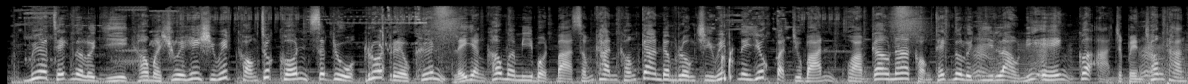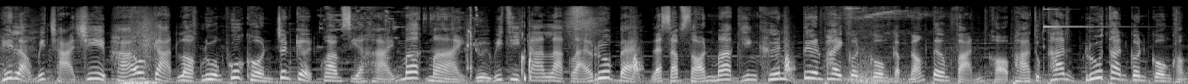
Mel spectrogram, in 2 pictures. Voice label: Thai Male Narration Lively

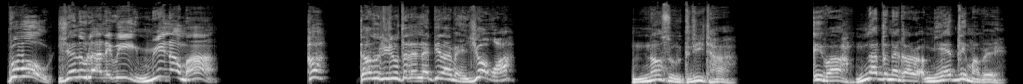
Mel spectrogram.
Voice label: Male Burmese Game

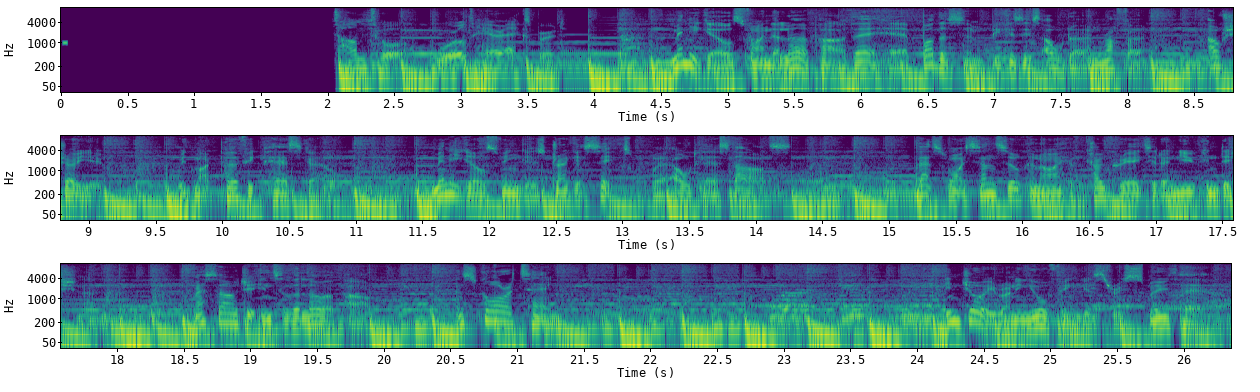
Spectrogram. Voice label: UK English, Male; Sunsilk Tiga

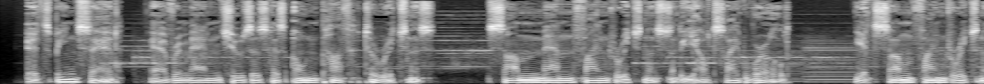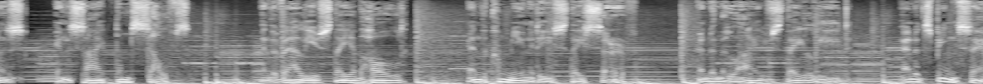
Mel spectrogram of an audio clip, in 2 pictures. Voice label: African English Ad Radio, African Male; Castle Milk Stout

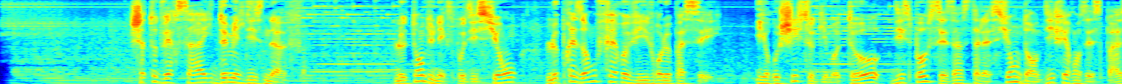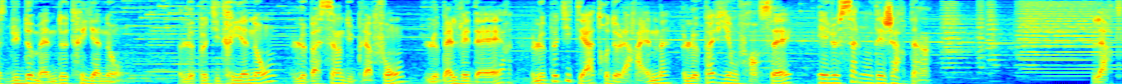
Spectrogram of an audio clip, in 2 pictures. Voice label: French Radio; Versailles

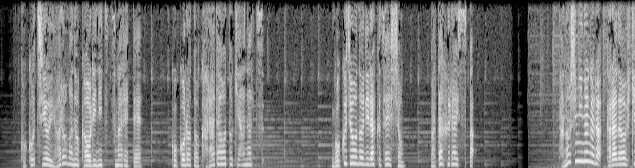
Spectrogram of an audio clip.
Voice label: Japanese Voice Sample

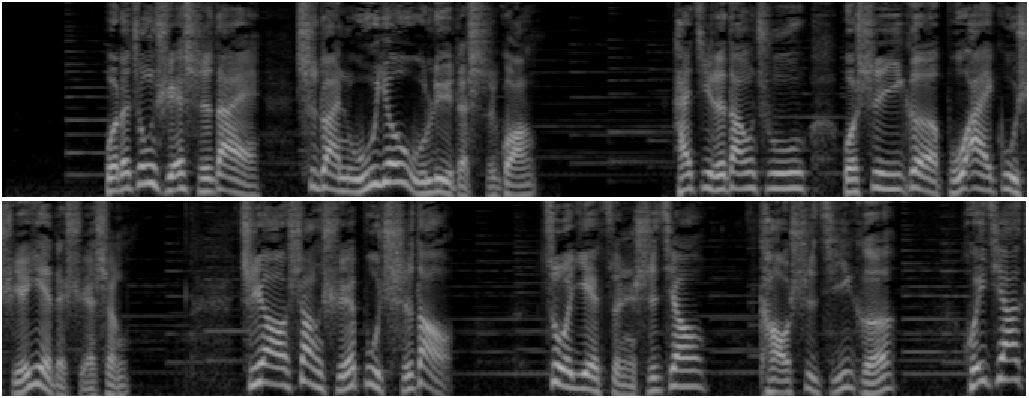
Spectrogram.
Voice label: Mandarin

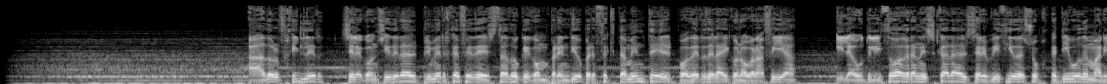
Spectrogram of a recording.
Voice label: Euro Spanish Documentary Read

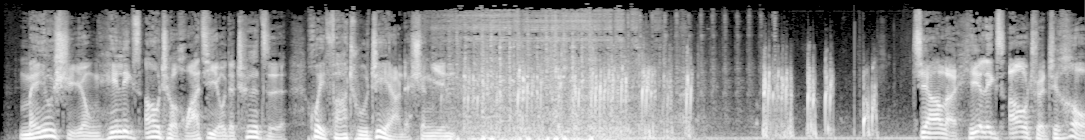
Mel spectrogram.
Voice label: Mandarin sample, China male

